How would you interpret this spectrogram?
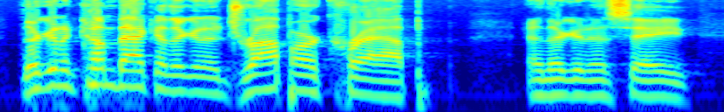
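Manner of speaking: ordinary talk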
